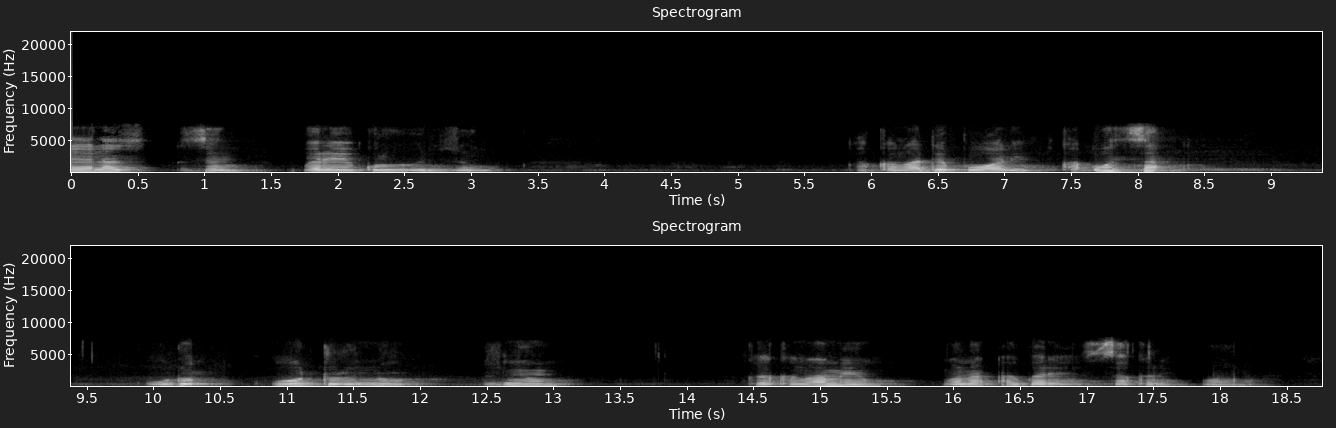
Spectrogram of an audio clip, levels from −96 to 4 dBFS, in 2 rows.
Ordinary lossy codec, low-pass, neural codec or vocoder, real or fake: Opus, 24 kbps; 7.2 kHz; none; real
